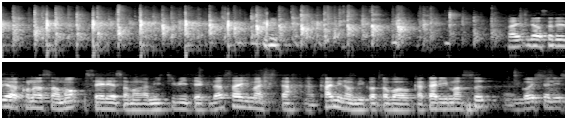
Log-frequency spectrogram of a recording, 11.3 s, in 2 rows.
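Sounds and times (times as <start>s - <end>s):
church congregation applause during a service: 0.0s - 5.5s
speech: 2.7s - 2.9s, 5.1s - 11.2s.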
